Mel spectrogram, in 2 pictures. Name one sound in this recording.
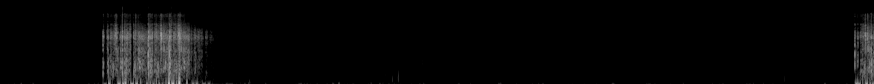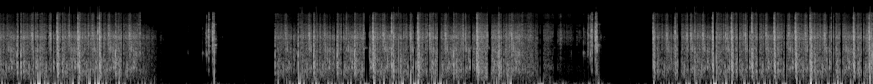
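A pistol fires rapid bursts of shots.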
